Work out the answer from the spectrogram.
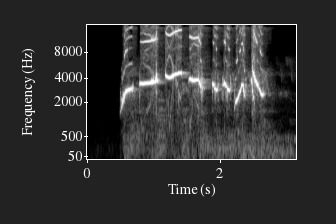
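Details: Oriental magpie-robin (chòe than) singing early in the morning in fighting-song style: loud, clear whistled phrases, first a rising slur, then a long level whistle, then a quick run of varied, sliding notes over about two seconds, with a quiet background.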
